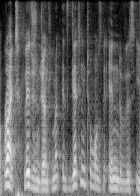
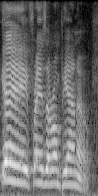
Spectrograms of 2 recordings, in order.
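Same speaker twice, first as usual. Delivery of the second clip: much higher, loud cheering greeting; excited cheer; 9 semitones higher, 3 dB louder, slower than usual. Retold or imitated. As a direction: cheer his name out like an excited host. President cheers from stage.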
